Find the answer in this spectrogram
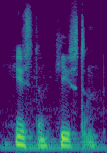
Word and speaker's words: Huston: Houston. Nigel Houston.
